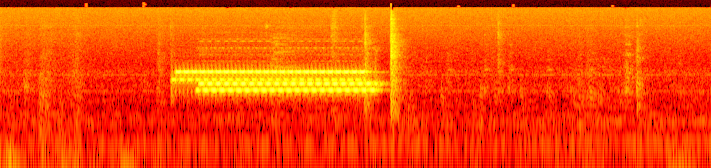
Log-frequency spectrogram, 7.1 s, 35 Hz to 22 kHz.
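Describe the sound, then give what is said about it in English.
A telephone rings once in a loud electronic trill lasting about two seconds, set against a quieter background before and after. “I'm sorry about that other phone. Hold on 1 second.”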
